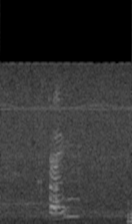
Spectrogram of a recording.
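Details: Silver tail-less tabby cat, female, meowing indoors while watching falling snowflakes; a short falling meow, then a louder meow starting at the end, with a woman's quiet speech around it.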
